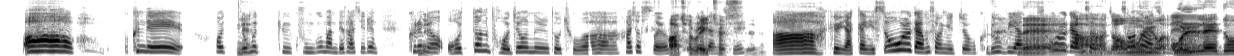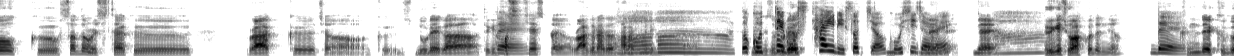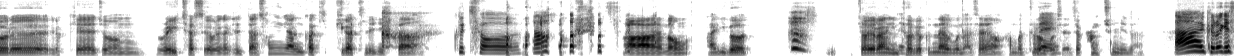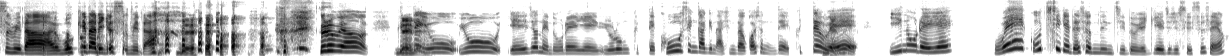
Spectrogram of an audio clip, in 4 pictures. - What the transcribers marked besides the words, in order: other background noise; put-on voice: "Ray Charles"; in English: "groovy한"; put-on voice: "Ray Charles가"; other noise; laugh; laughing while speaking: "좋습니다"; laugh
- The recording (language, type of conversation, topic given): Korean, podcast, 다시 듣고 싶은 옛 노래가 있으신가요?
